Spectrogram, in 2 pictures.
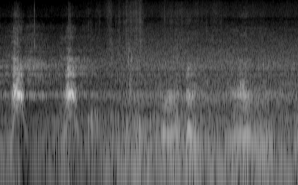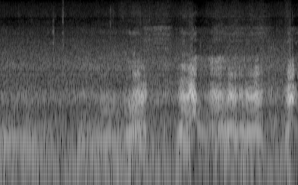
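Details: Dobermann Magmar Von Der Burgstätte gives a pair of short barks, then a stretch of low, droning whine-growls before more scattered barks and yips near the end.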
